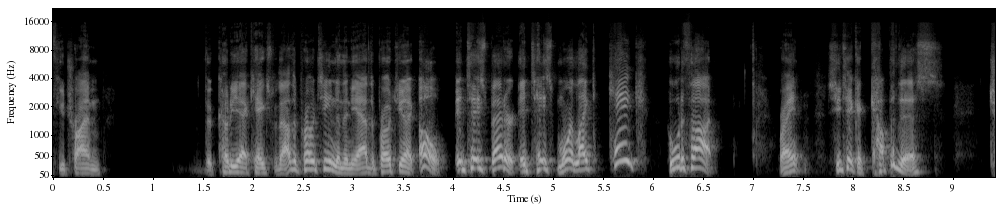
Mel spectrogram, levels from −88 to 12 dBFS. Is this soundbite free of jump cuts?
no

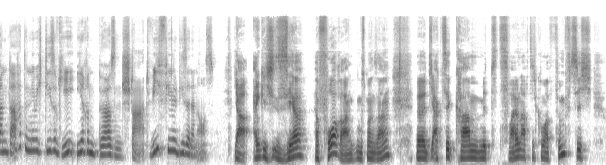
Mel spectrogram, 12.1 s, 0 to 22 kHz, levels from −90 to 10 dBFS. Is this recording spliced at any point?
yes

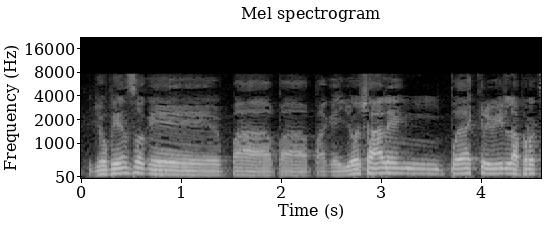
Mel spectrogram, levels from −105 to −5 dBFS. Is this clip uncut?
yes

